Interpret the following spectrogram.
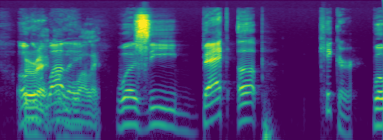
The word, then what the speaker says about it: Ogunbowale: And what's really cool about this is Dare Ogunbowale. That's right. I said it right. Ogunbowale was the backup kicker.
